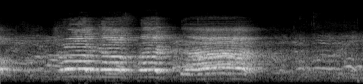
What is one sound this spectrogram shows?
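A man cries out loudly in pain nearby.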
